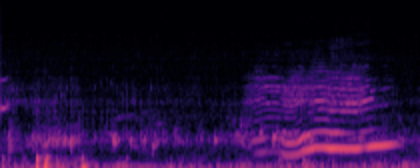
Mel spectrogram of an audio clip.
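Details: Pacific humpback whale, a male singing to a female: soft scattered clicks and rustle at first, then a smooth upswept moan that climbs and lingers as a bright, slowly rising tone near the end.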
